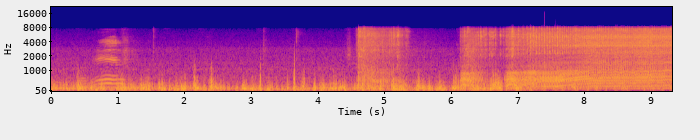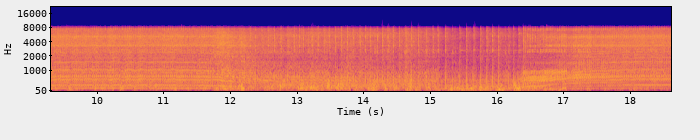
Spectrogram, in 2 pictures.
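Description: An Echo PE-200 engine runs after a carburetor and spark plug repair, loud and close, sputtering and revving unevenly at first, then settling into a steady, high buzzing drone with rising and falling revs.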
